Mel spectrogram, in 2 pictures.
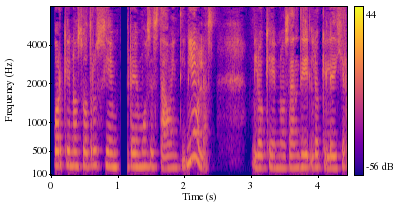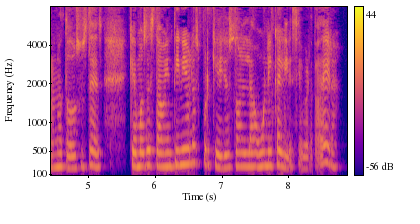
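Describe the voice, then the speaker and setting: Her voice is fairly high, steady and a little mellow, and she keeps a brisk pace. As an interview guest who once belonged to a religious group, she gives a personal testimony in storytelling fashion, quoting herself often and leaning on "¿sabes?" and "o sea".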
